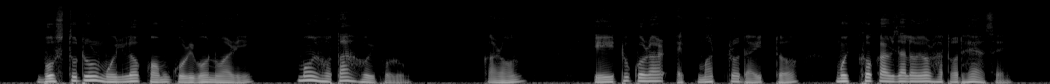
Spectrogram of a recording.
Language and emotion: Assamese, sad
